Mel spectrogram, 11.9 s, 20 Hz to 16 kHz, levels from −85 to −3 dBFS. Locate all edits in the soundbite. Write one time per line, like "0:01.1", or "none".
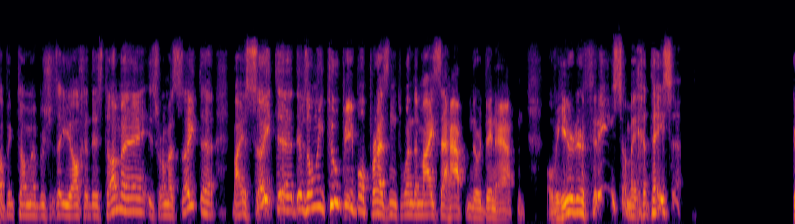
none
